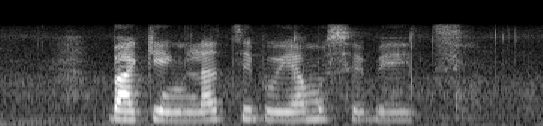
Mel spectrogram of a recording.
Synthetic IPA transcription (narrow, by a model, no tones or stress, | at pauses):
bakʼeŋ̩lat͡sʼɪbɔjamʊsɛbeːt͡sʼi̥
